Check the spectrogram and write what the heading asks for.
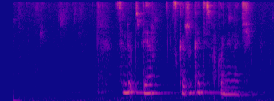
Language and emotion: Russian, neutral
